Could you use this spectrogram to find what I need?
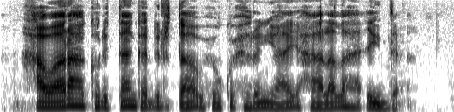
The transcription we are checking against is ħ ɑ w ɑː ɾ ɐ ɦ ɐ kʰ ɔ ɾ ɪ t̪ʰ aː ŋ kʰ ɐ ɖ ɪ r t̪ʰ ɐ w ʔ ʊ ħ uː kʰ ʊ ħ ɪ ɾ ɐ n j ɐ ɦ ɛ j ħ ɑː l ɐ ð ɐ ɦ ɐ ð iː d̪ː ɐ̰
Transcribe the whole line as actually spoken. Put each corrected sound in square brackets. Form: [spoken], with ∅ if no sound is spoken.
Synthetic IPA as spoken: ħ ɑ w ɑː ɾ ɐ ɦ ɐ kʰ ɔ ɾ ɪ t̪ʰ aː ŋ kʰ ɐ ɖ ɪ r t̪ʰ ɐ w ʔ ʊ ħ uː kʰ ʊ ħ ɪ ɾ ɐ n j ɐ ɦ ɛ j ħ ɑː l ɐ ð ɐ ɦ ɐ [ʕ] iː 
